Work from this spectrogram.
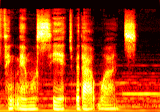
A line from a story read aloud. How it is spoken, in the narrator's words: sighed Jo, for now it seemed to her that Beth changed every day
